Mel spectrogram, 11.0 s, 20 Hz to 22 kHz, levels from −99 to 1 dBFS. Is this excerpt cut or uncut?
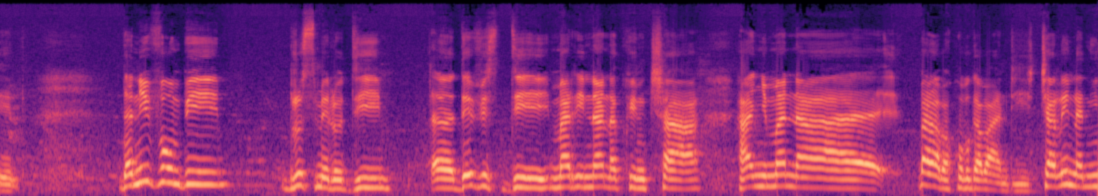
uncut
